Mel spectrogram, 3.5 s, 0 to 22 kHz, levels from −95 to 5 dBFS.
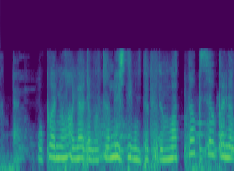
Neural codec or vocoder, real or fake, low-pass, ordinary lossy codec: codec, 16 kHz in and 24 kHz out, 0.6 kbps, FireRedTTS-2 codec; fake; 7.2 kHz; none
